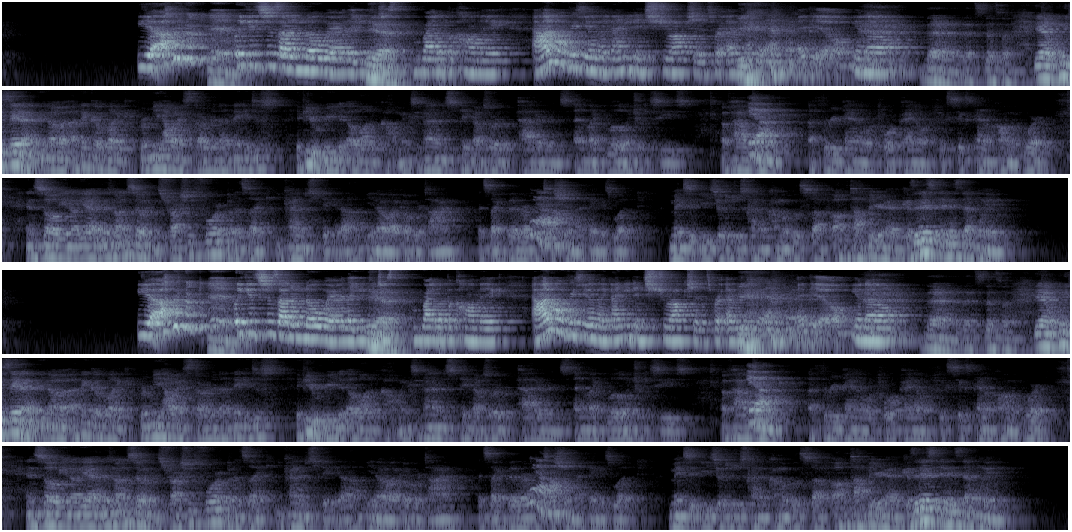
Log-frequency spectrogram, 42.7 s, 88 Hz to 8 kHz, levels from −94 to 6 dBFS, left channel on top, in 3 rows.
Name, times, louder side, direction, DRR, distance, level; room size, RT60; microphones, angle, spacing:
voice 1, 1.8-5.2 5.5-6.6 7.1-10.3 10.6-11.9 24.2-24.5 35.5-35.9, right 2 dB, 85° right, 0 dB, 0.6 m, -32 dB
voice 2, 2.7-3.1 4.8-5.5 5.9-6.1 9.8-10.7 11.4-23.3 23.8-24.6 25.0-34.5 34.9-36.8 37.4-41.8, left 1 dB, 5° left, -9 dB, 0.9 m, -42 dB
3.8 x 2.4 x 3.0 m, 1.0 s
head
